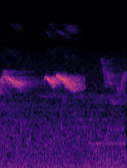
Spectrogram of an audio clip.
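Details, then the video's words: Perched in a tree, a scarlet tanager delivers two short, hoarse, slurred phrases, each sweeping up and down, with light background hiss. "A scarlet tanager is sitting on a tree with an original chirping sound."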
